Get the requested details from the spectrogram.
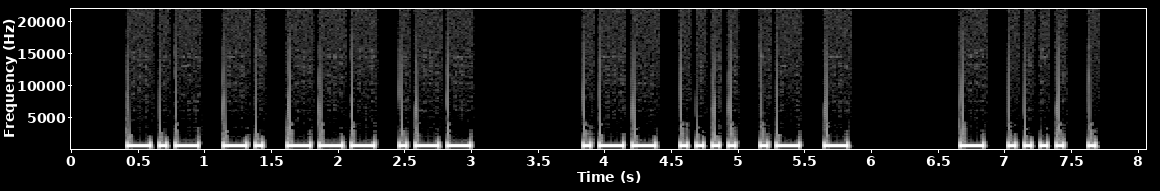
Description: Morse code, heard as a keyed tone, about 20 wpm, 700 Hz. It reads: KNOW WHAT THE
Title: 2x Word-Spacing - Sets of 5 Words - 20wpm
